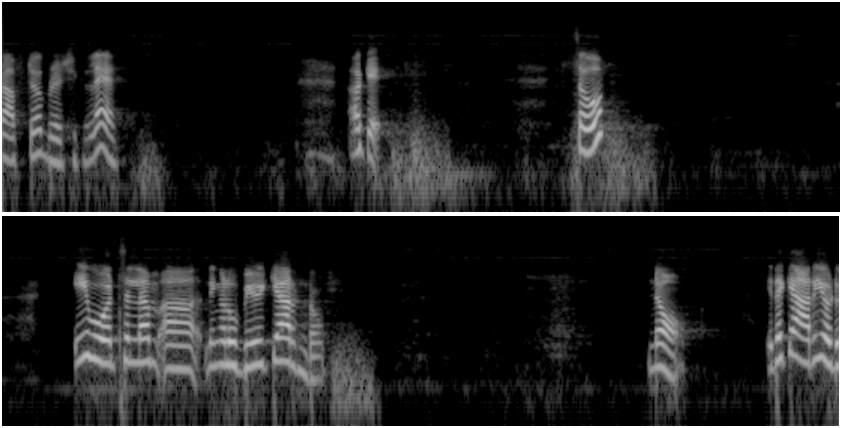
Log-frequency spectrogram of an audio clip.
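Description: A woman speaks animatedly over an online call, in short bursts with pauses.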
